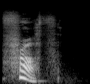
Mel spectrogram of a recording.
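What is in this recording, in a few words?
"froth", British English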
